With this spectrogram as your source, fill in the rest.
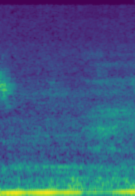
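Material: Nothing is struck.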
